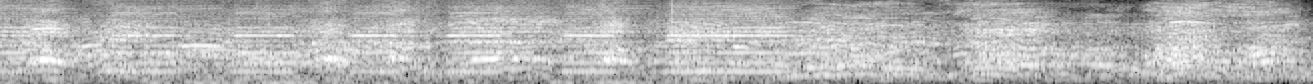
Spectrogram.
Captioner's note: car horn honking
